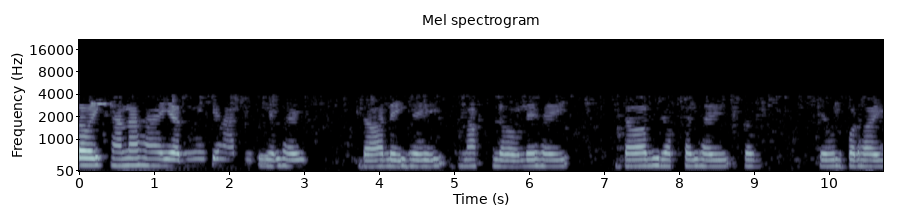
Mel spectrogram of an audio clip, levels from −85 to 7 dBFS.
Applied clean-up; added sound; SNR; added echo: classical method Wiener filter.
